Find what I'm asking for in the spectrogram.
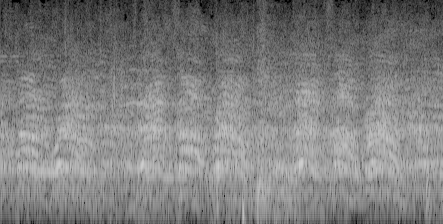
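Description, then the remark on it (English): A large wrestling crowd chants "find a round one" in unison, a loud, steady roar of many voices rising and falling in a repeating rhythm, with scattered shouts mixed into the din. “I think the crowd is chanting, find a round one.”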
